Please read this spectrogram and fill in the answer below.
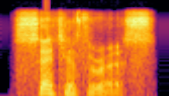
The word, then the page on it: setiferous: British English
